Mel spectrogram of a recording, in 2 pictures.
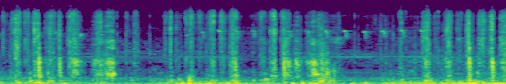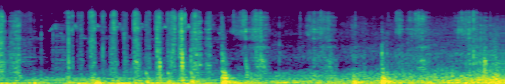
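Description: Rapid, repeated rasping scrapes that go on steadily with a few short lulls.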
